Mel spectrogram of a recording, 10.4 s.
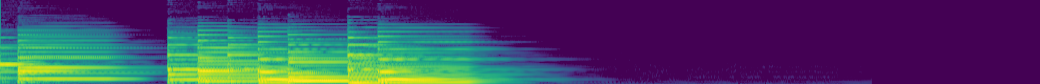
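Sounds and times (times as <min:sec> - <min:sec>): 
pastorale piano piece: 0:00.0 - 0:05.2.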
